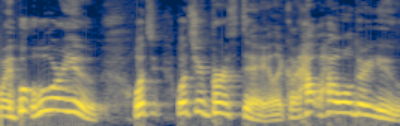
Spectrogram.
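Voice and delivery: mock stunned, baffled, high dumbstruck tone. Speaker retells how a friend's friend interrogated him, in a mock dumbstruck voice. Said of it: "with this kind of dumbstruck voice".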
